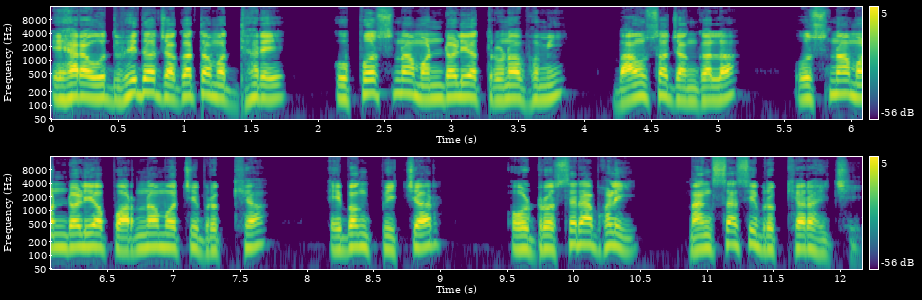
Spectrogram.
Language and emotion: Odia, neutral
